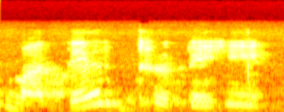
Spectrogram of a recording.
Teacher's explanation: last లో ధృతిహి విసర్గ పూర్తిగా చెప్పాలి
